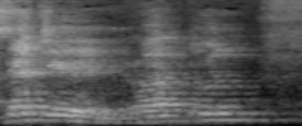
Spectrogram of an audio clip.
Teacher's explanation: جیم ساکن ہے تو اس میں قلقلہ ہوگا. زجراتن آگے طا حروف قلقلہ.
